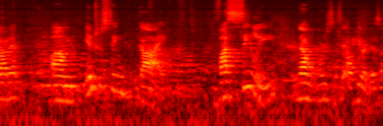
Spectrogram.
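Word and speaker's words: Wassily: silly in sorry but it's pronounced with a V even though it's W because he was Russian born in Moscow wealthy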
